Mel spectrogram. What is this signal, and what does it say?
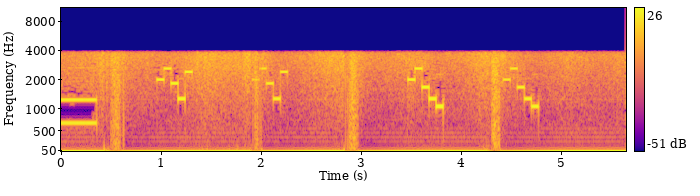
Five-tone selective call (ZVEI), heard as quick runs of five tones, tones of about 70 ms. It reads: 88730 88631 88631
